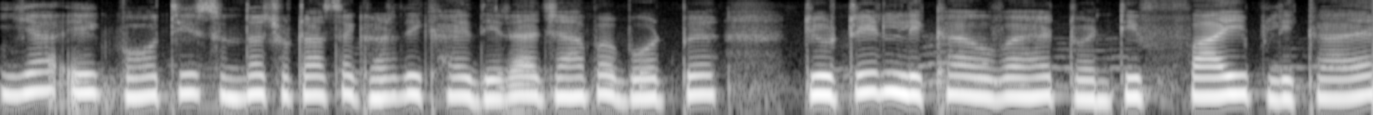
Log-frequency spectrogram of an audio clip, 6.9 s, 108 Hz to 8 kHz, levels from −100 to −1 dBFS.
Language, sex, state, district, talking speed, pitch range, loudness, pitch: Hindi, female, Chandigarh, Chandigarh, 190 wpm, 215-235 Hz, -14 LUFS, 225 Hz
